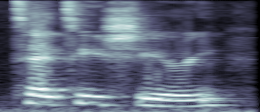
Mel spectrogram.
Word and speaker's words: Tetisheri: Her name is pronounced Tetisheri, but my name is pretty much inspired by her name, Tetisheri.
